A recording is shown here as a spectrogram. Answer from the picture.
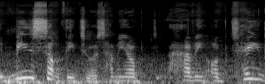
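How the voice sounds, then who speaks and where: There is noticeable background noise as a man in a Manchester accent talks at a fairly quick pace. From northern England, Manchester. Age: 50s. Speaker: accountant and election candidate. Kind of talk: campaign video address.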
